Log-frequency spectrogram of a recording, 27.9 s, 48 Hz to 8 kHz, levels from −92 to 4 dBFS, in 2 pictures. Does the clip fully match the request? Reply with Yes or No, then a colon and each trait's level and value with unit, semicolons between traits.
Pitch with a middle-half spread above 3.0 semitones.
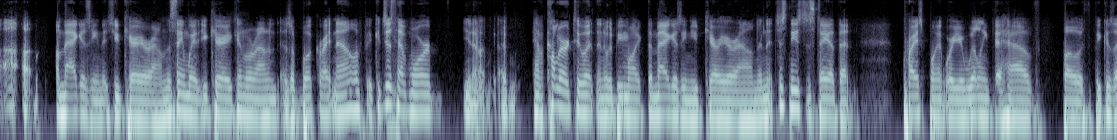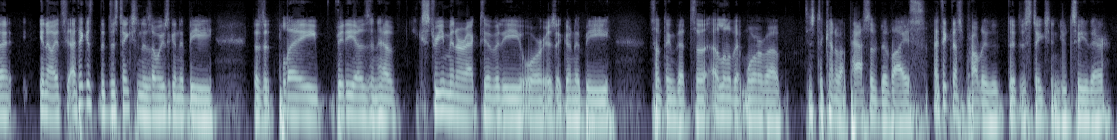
No: narrow, 2.5 semitones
